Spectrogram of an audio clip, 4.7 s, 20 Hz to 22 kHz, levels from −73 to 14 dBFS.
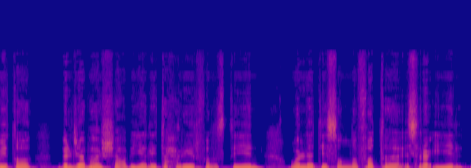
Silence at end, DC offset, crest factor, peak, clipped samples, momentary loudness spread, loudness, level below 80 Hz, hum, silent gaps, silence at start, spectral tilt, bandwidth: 0 s; under 0.1%; 16 dB; -6 dBFS; under 0.1%; 5 LU; -24 LUFS; -38 dBFS; none; none; 0 s; -6.5 dB/octave; 16 kHz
